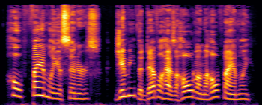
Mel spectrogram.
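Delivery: high-pitched, fervent outrage; alarmed preacher. Acted. Rick warns Jimmy of the devil's hold, high and scandalized. Rick condemns the family as sinners.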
